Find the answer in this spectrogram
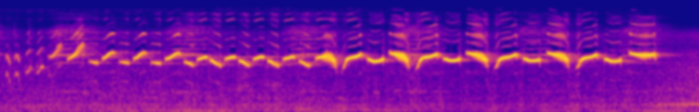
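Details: Caged Horsfield's bush lark in a hanging cage, singing the rolling style known locally as "tung roll": a fast run of loud, clear whistled notes, each a short up-and-down slur, repeated about three to four times per second for six seconds.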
